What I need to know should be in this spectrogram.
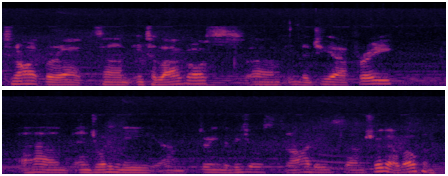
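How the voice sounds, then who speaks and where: A man hosting and commentating a sim racing stream in a relaxed, hesitant way with many ums. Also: medium pitch, a little slow, over music. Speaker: race commentator and host. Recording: dull lo-fi mic with noise.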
